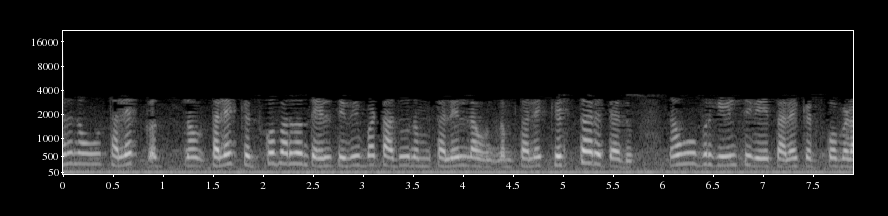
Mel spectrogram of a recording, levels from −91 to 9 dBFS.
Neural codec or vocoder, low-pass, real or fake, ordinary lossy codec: none; 3.6 kHz; real; MP3, 16 kbps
